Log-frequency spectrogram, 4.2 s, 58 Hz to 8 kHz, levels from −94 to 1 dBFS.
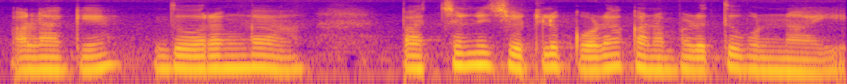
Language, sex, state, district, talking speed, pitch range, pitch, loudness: Telugu, female, Telangana, Hyderabad, 100 wpm, 140-160 Hz, 150 Hz, -15 LUFS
